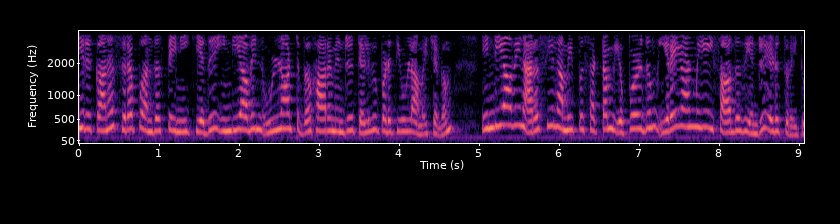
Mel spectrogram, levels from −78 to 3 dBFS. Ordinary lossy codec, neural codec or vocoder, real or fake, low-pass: none; none; real; 3.6 kHz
